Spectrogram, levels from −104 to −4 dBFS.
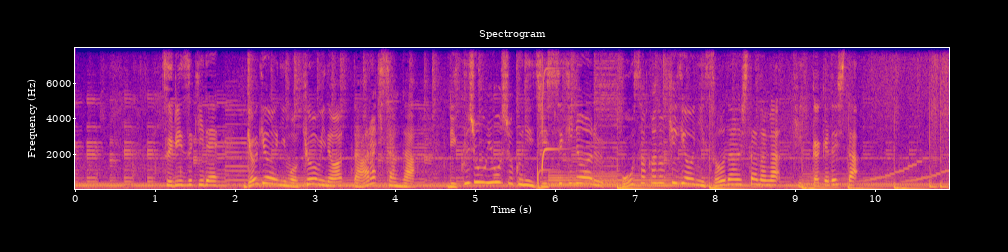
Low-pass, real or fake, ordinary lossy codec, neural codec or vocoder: none; real; none; none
